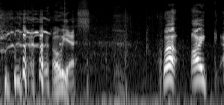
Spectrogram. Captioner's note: laughing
